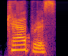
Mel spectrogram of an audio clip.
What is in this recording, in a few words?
"Capris", Indian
